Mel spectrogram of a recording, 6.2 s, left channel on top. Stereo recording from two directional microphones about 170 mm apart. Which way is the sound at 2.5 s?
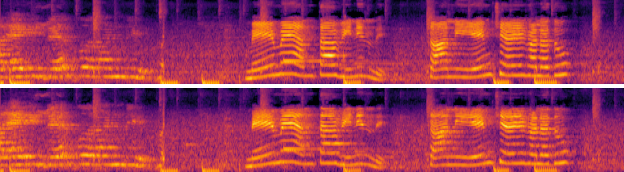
15° left (ahead or behind).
